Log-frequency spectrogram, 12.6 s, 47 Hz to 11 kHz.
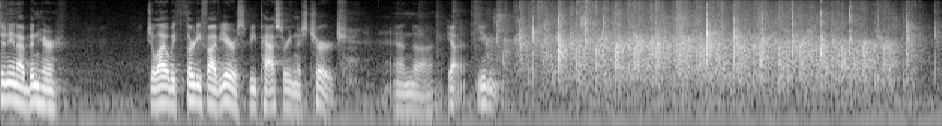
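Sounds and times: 
speech: 0.0 - 0.9, 2.0 - 7.0
church congregation applauding during a Sunday service: 6.3 - 12.5.

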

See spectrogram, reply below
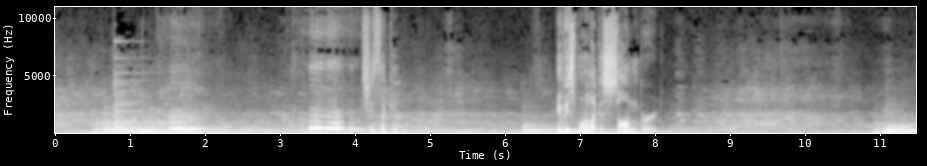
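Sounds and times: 
laughter: 0.0 - 7.4, 8.1 - 11.4
voice imitating a woman's soft purring snore: 1.5 - 2.1, 3.4 - 4.1
speech: 4.1 - 4.8, 6.8 - 8.2.

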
